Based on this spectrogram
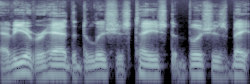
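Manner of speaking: very low, soft, hushed, close-mic ad voice. Moving closer to the mic, speaker does a quiet Sam Elliott voice. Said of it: "the Sam Elliott voice comes really easy. Let me let me do that one real quick".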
